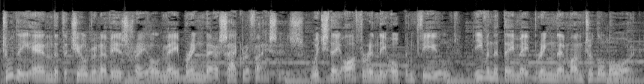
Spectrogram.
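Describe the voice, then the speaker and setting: A male narrator reads scripture in a solemn, expressive way, his voice rising and falling widely at a mid pitch. Clear music plays behind him throughout. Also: normal speed, few pauses.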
